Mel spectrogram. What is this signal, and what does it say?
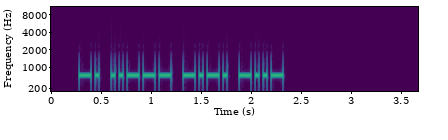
Morse code, heard as a keyed tone, about 30 wpm, 700 Hz. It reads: N2CX
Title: Easy Call Signs Repeated 2x - 30wpm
